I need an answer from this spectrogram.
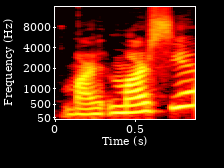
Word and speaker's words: Marcia: lady here like this this marcia is that is that how you say her name yeah marcia marsha has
